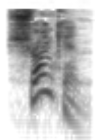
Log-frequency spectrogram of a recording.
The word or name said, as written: shrunken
